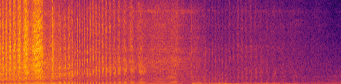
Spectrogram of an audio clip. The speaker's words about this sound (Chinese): 泰森骑上电动车，往市郊赶了过去。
